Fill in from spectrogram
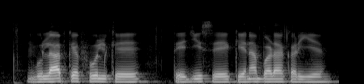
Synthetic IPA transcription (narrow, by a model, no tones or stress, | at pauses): ɡʊlaːbkepʰuːlke | t̪eːd͡ʒisekeːnabəɽ̤akəɾieː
